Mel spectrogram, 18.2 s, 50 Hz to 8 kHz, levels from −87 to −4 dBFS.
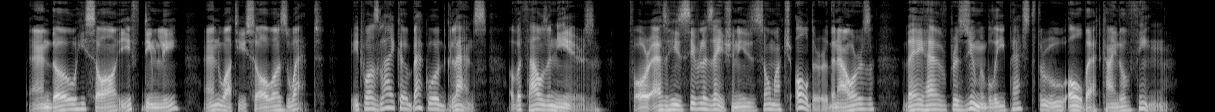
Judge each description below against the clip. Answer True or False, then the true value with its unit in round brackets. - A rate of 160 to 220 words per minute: False (140 wpm)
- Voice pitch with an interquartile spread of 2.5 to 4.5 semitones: False (5.0 semitones)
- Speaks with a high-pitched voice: False (115 Hz)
